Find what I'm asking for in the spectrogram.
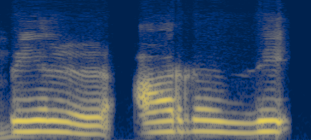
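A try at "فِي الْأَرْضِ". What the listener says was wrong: Nah, Ibu di R-nya jangan pecah ya. Bulat fil arb di tuh fil arb di kemudian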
